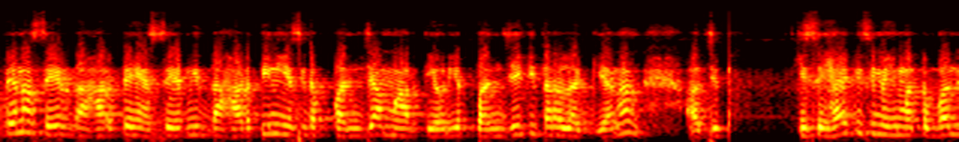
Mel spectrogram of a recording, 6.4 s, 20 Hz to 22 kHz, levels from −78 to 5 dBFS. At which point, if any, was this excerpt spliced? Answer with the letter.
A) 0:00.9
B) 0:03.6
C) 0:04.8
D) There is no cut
C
